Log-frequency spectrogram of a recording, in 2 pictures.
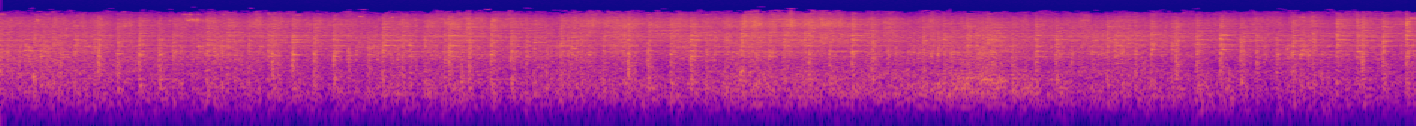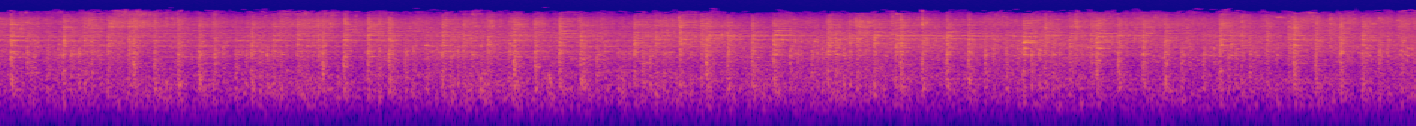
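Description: Empty coal cars of a long freight train rolling past, steel wheels clicking in quick succession over the rail joints amid a steady rumble and rattle.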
